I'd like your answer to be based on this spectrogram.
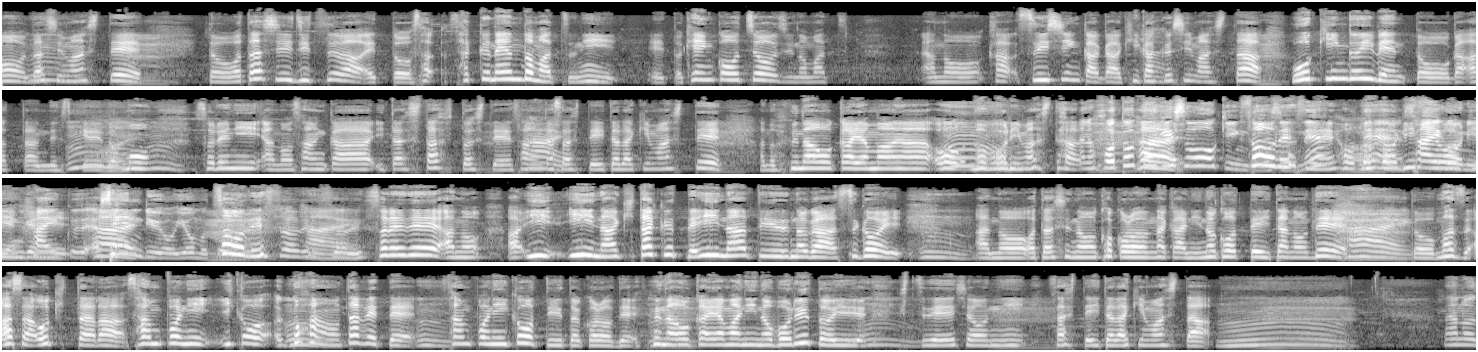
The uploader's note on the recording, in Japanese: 府立清明高校で「北区民ふれあいまつり」が催されました。RADIO MIX KYOTOは、ステージ上で公開収録を行いました。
